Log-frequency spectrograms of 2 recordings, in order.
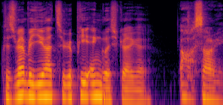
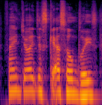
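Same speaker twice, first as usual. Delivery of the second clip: higher, shaky-nerved mock fear; quaking in boots; 8 semitones higher than usual. Shaken teen answering mum in the car, nervous. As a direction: act scared stiff but pretending fine. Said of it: "quaking in my boots".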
